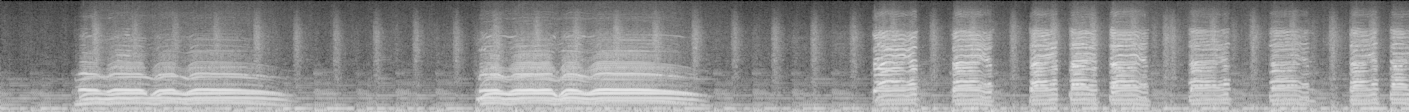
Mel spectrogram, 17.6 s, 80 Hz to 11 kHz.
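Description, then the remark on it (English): A 1942 swing-era band recording intro, a hit on the R&B charts: loud, wailing horn chords glide and bend like a train whistle over a steady chugging beat, then short punchy stabs drive forward in a locomotive rhythm. “This was actually a hit on the R&B charts, even though she was white.”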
